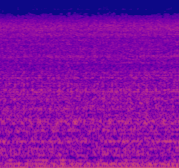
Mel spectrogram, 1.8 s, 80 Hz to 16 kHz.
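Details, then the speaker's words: 1999 Honda Accord, first start after sitting about four years: steady, even idle with smooth hum, no knocks, misses or ticks; running cleanly. "sounds good though let's do a little walk around all right guys there we go she's running"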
